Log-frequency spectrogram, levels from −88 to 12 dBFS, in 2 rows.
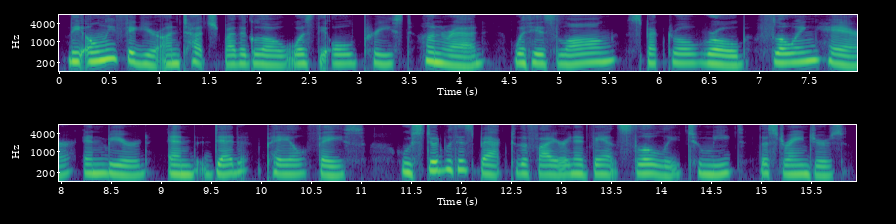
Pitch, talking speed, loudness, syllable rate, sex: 190 Hz, 150 wpm, -20 LUFS, 3.6 syllables/s, female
